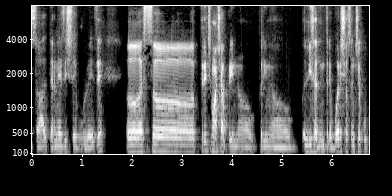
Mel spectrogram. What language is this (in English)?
Romanian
